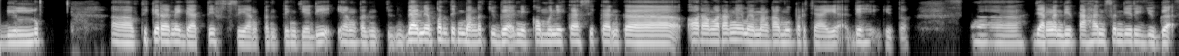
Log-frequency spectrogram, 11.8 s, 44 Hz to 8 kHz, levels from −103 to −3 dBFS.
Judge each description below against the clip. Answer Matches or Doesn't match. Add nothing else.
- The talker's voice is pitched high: Doesn't match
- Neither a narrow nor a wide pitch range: Doesn't match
